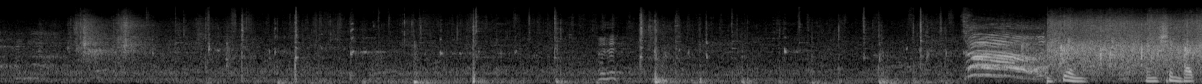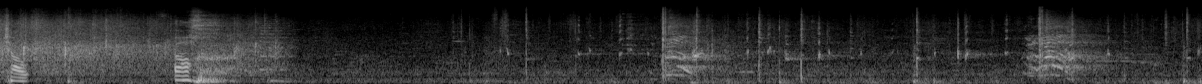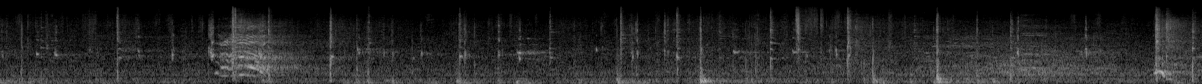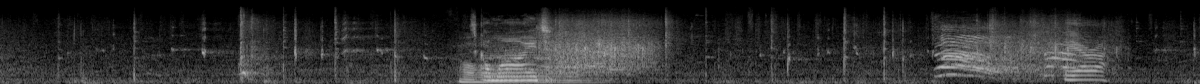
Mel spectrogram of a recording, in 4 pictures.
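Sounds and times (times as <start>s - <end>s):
shoes squeaking on floor: 1.3s - 9.7s, 16.5s - 41.8s, 42.7s - 45.5s, 46.6s - 48.0s.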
